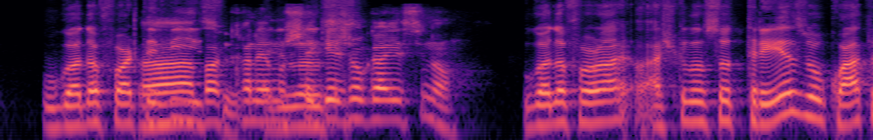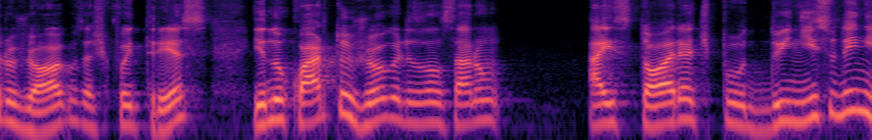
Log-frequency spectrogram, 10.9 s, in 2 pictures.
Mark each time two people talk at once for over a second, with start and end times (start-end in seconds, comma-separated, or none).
0.8-2.3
